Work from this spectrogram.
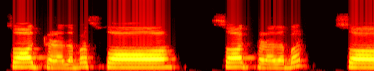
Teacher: ہلکی سی سیٹی کی آواز تاکہ سین اور صاد میں فرق لگے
